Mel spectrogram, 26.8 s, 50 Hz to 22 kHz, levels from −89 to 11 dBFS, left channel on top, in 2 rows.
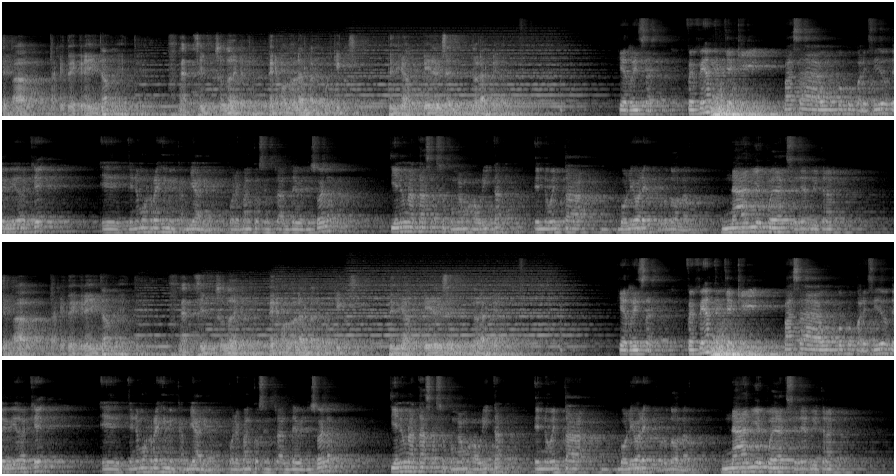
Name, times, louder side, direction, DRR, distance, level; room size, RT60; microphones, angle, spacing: voice 1, 0.0-2.2 2.5-5.3 5.8-7.6 10.6-10.9, equal, 30° left, -1 dB, 4.6 m, -25 dB
sound 1, 2.0-8.8, right 2 dB, 35° right, 2.7 m, -36 dB
voice 2, 9.2-9.8 10.3-11.3 11.7-14.1 14.8-18.4 19.2-21.0 21.4-23.7 24.2-25.8, right 1 dB, 20° right, 1 dB, 1.8 m, -27 dB
28.0 x 25.5 x 7.9 m, 2.5 s
head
